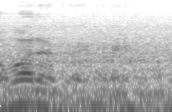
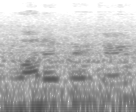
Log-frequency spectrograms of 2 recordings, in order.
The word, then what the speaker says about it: Whataburger: at that moment called whataburger it's like what a burger it's like whatever and that's how it's spelled but it's one word whatever and uh it's the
